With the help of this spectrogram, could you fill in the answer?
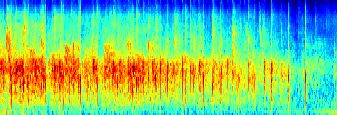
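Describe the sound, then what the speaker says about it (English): Audience applause at a Sasquatch festival talk, a steady crowd of clapping hands that fills the room and gradually thins toward the end. "let's give her a round of applause"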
